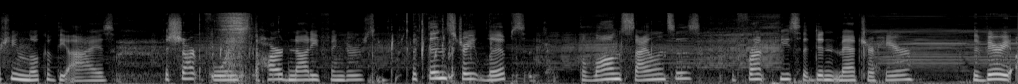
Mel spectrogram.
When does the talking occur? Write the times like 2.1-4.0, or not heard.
0.0-10.1.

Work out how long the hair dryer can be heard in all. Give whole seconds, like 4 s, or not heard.
not heard.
